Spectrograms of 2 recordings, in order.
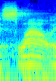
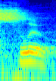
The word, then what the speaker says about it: Slough: My wife keeps telling me whenever I say slough, it's slough. So slough.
